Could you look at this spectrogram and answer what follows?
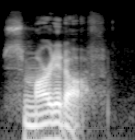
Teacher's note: So smart in the present, in the past, smarted. We hear that T pronounced a fast D. · We hear that T pronounced as a fast D.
